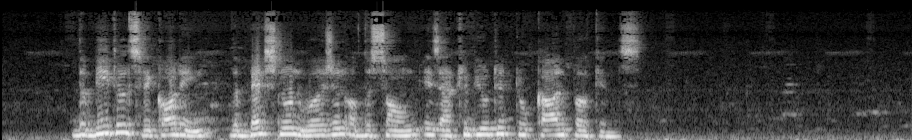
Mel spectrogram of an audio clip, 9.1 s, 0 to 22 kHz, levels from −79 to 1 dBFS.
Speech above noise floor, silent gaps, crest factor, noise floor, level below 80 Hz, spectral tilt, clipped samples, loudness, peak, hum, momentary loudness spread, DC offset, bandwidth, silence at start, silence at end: 28 dB; none; 12 dB; -38 dBFS; -36 dBFS; -5.5 dB/octave; under 0.1%; -11 LUFS; 0 dBFS; none; 6 LU; under 0.1%; 16 kHz; 0.1 s; 0.05 s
